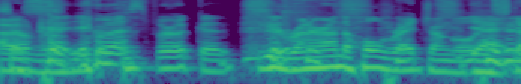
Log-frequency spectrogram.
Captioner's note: laughs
